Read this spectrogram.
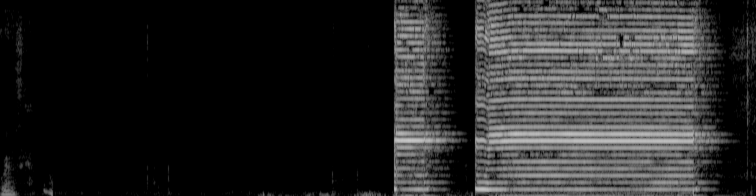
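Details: Electromagnetic car horn in a bench-built horn circuit for diagnosis: two loud blasts of a steady, buzzy, even tone, one short and one about three seconds, with no warble or dropout. Normal horn operation.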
